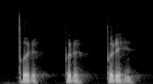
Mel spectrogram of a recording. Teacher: the T input sounds like a fast D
